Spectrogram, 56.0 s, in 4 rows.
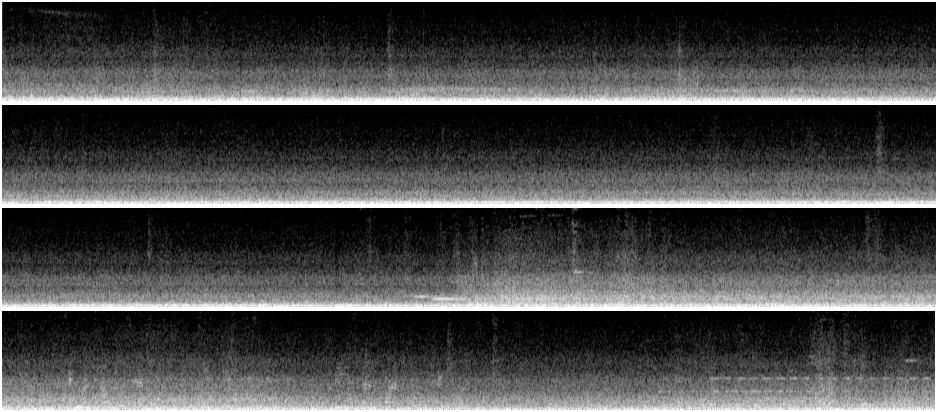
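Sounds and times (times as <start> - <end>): train interior rumble and hum: 0.0 - 56.0
short beeps: 34.2 - 36.8.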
